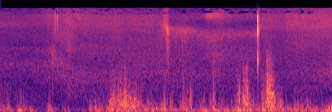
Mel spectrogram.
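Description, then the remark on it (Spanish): Steady, loud rush of wind buffeting the microphone over a low, churning roar of ocean surf, with swells of noise rising and falling and no voices. “Gracias a todos ustedes que se ponen a escuchar esta voz y este océano.”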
